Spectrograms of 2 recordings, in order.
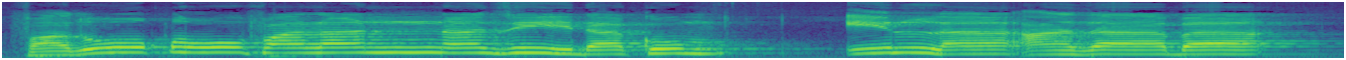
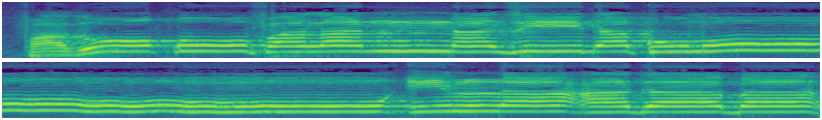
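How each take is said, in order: First: A brief break comes just before 'illa'. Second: A long vowel links the word into 'illa'. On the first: This follows the Hamzah reading tradition. "Adapun hamzah maka sakat" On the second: This follows the Warsh reading tradition. "dibaca dengan al-isba"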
